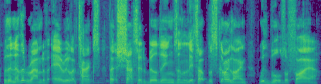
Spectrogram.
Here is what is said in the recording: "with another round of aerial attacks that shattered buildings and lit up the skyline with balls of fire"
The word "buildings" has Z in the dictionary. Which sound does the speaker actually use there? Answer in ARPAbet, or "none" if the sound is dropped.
Z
